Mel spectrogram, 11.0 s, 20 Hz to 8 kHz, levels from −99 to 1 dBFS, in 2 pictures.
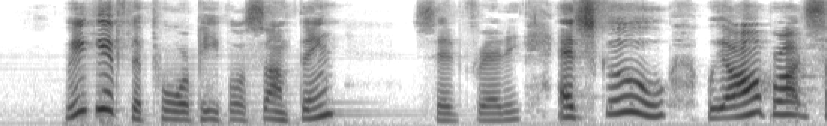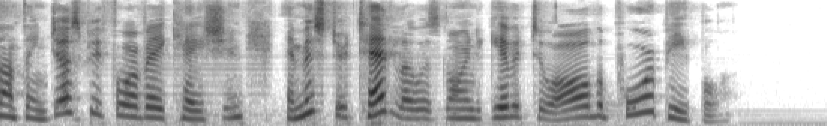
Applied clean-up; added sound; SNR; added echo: neural separator model SepFormer DNS4.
